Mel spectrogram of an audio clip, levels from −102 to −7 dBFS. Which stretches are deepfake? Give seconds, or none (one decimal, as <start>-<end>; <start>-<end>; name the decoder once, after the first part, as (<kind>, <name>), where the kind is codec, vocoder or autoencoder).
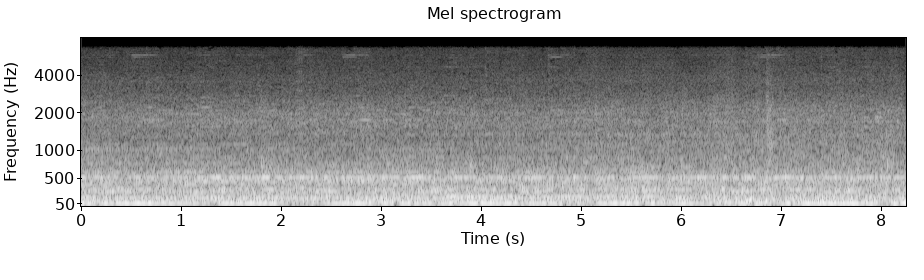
5.1-6.5 (codec, DAC)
